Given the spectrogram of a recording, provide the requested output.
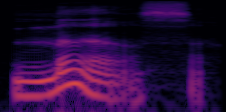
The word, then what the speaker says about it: mince: Mince, final E not pronounced, E-N together, un, mince.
